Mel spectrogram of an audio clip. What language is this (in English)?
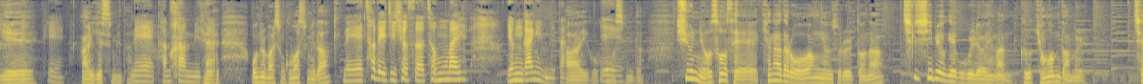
Korean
